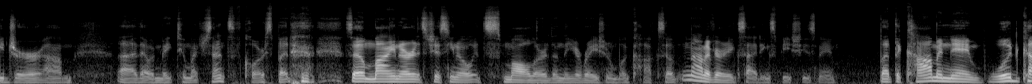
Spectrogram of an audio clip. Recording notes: Recorded on a breezy day in First Landing State Park, even a fox stops by to listen!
